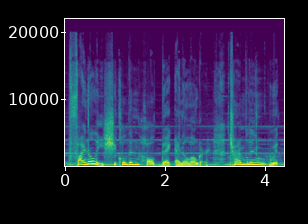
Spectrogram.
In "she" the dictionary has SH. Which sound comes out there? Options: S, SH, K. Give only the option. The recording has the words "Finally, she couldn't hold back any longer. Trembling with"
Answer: SH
